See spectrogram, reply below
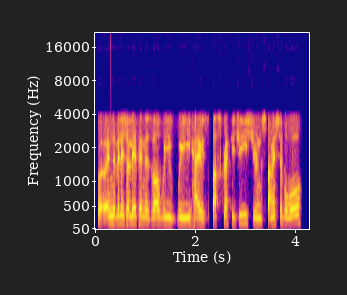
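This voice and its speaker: A man's voice: fairly high pitch, level tone, fast, dry recording. A Welsh man, an author guest on a radio phone-in, talking enthusiastically with many hesitations and repeated words. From Wales. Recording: tinny phone line.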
